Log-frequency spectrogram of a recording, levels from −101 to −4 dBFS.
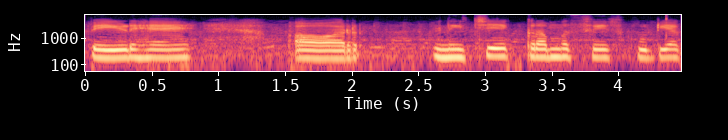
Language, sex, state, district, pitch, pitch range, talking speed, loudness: Hindi, female, Uttar Pradesh, Jyotiba Phule Nagar, 190 Hz, 185-195 Hz, 105 wpm, -14 LUFS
